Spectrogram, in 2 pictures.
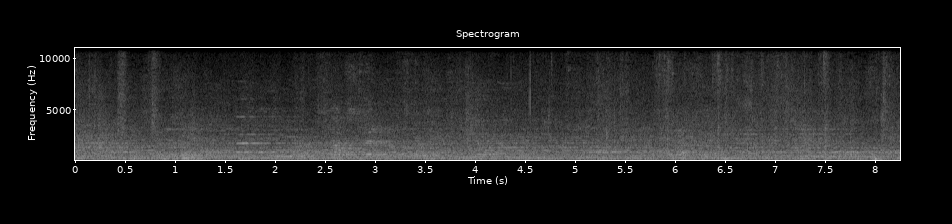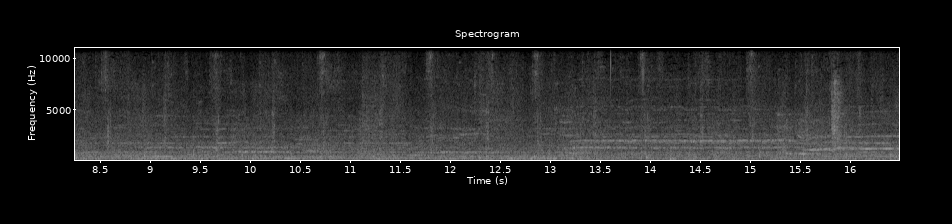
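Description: Indoor warehouse-store ambience: distant shoppers' voices and background music, with footsteps on the hard floor as the recordist walks the aisles. A few held musical tones stand out near the end.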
